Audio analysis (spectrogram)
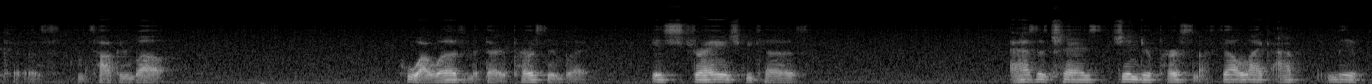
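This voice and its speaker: A man who is sick, talking in a halting, thoughtful way with many restarts, in a reflective personal monologue. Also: lowish voice, steady tone, darkish tone. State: sick, voice deeper than usual. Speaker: vlogger sharing a transition update. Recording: echoey room with faint hiss.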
